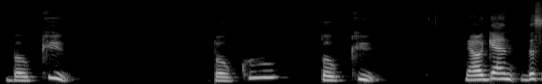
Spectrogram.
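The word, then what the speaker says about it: beaucoup: if you speak french you could say boku with our first u sound and that means a lot now if we change the vowel sound and only the vowel sound it sounds like boku boku boku now again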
